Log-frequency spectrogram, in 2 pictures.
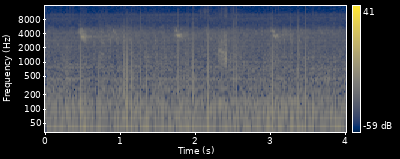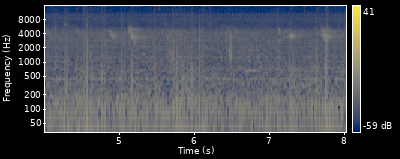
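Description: Birds chirping faintly in an outdoor ambience: short high chirps at irregular intervals of a second or two, with a few soft clicks.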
